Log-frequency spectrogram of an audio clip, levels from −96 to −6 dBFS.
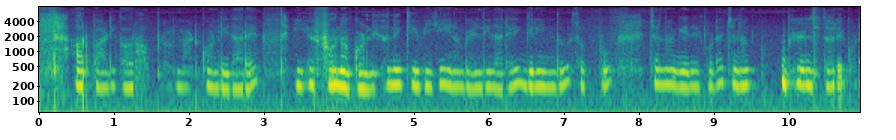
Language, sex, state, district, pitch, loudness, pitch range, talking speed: Kannada, female, Karnataka, Dharwad, 205 Hz, -20 LUFS, 195-215 Hz, 75 wpm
